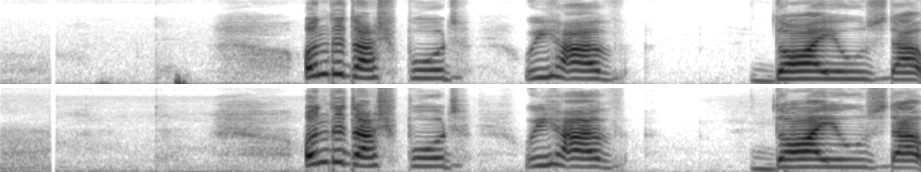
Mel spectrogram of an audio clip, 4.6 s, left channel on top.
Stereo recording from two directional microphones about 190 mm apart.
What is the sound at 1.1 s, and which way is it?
A woman's voice, 50° left (ahead or behind).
